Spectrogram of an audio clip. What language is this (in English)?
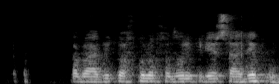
Pashto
